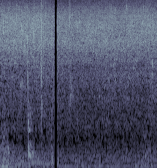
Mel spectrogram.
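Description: Garlic sautéing in a hot pan for egg bhurji, giving a steady close sizzle and crackle throughout, with a brief drop to silence near the start.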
